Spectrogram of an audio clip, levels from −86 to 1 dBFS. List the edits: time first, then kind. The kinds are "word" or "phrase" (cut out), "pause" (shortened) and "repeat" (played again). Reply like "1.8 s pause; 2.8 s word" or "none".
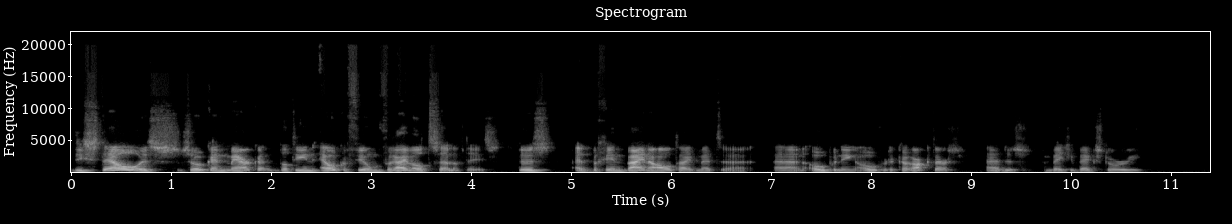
4.4 s pause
